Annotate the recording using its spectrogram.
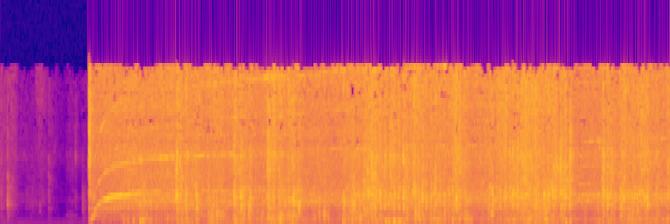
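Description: Electric hand mixer switched on about a second in, its motor spinning up with a rising whine and then running steadily as the beaters cream butter and granulated brown sugar in a plastic bowl. It stops at the end.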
